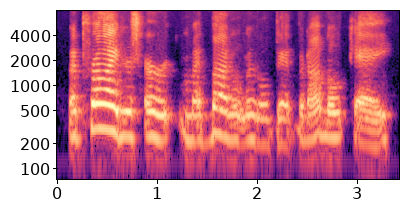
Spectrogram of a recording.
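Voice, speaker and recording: A woman's voice: fairly high pitch, a little slow, creaky, warm tone. An older woman, hosting a casual crochet livestream, chatty and laughing often as she greets viewers by name. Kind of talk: casual live chat. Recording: muffled lo-fi livestream audio.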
